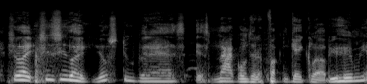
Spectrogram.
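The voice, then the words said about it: Put-on Haitian accent. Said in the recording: “A little Haitian accent.”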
